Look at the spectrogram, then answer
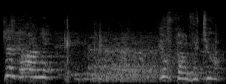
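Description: Brief: a jittery sitcom daughter, very high voice, hiss behind. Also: female voice, normal speed, over a noisy crowd. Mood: flustered. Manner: flustered, fretful. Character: flustered, anxious young woman. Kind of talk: sitcom acting.

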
